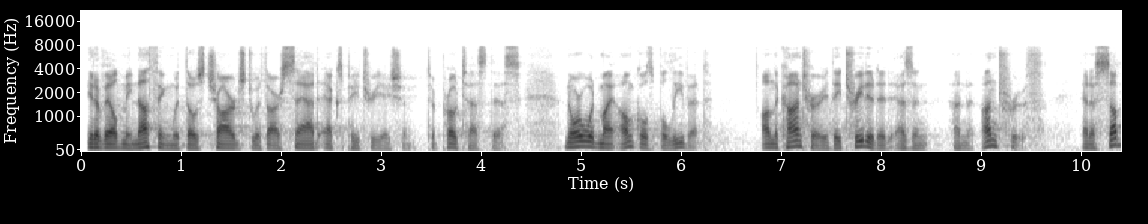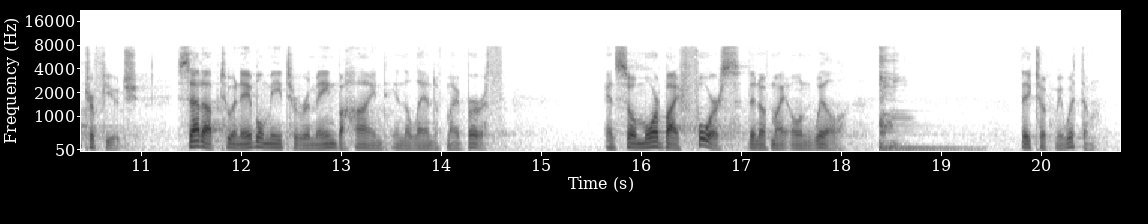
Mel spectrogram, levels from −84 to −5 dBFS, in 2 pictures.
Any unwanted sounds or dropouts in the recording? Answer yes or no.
yes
